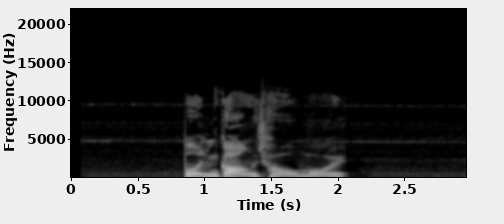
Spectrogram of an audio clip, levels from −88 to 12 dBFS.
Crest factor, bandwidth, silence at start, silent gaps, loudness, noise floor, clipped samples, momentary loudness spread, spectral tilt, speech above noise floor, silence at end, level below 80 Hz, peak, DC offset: 22 dB; 11.5 kHz; 0.85 s; none; -23 LUFS; -65 dBFS; under 0.1%; 11 LU; -5.5 dB/octave; 43 dB; 0.9 s; -72 dBFS; -4 dBFS; under 0.1%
